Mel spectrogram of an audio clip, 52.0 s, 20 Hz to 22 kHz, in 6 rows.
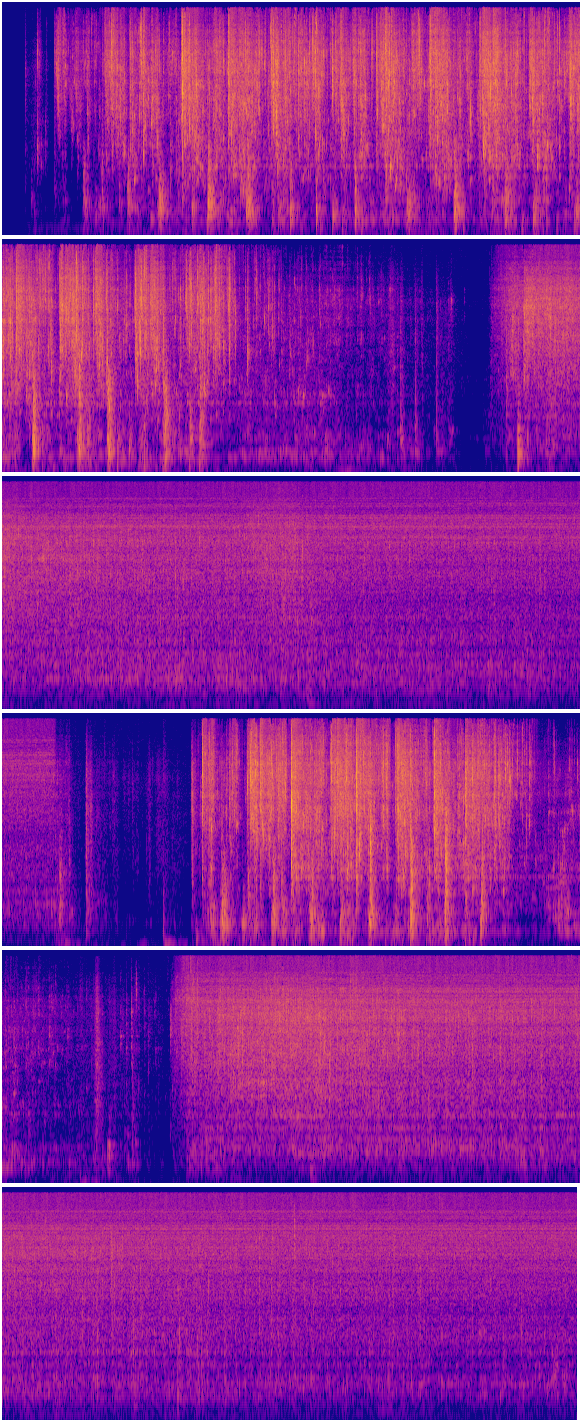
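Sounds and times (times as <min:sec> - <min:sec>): water pouring from a jug: 0:00.4 - 0:15.3, 0:28.9 - 0:51.9.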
